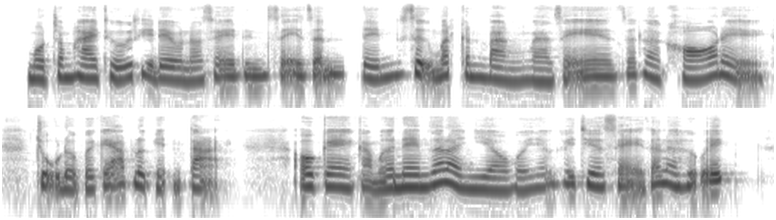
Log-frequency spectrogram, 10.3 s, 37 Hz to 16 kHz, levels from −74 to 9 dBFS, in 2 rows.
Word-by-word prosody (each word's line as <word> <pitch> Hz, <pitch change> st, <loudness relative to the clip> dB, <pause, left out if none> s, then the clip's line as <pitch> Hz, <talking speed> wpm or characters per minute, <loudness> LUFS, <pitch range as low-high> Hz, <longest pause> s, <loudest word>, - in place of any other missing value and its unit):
Một 195 Hz, -2 st, 0 dB
trong 215 Hz, -1 st, 0 dB
hai 210 Hz, -2 st, +3 dB
thứ 200 Hz, -1 st, 0 dB
thì 235 Hz, -3 st, -2 dB
đều 195 Hz, -2 st, +1 dB
nó 175 Hz, +1 st, -3 dB
sẽ 210 Hz, -, -2 dB, 0.2 s
sẽ 250 Hz, 0 st, -2 dB
dẫn 260 Hz, +1 st, -1 dB
đến 215 Hz, +3 st, -1 dB
sự 255 Hz, -1 st, +2 dB
mất 245 Hz, -, 0 dB
cân 220 Hz, -2 st, -1 dB
bằng 185 Hz, -2 st, -2 dB
và 175 Hz, -2 st, -2 dB
sẽ 115 Hz, -8 st, -1 dB
rất 125 Hz, -, -5 dB
là 215 Hz, -, -1 dB
khó 195 Hz, +4 st, +2 dB
để 235 Hz, -1 st, -1 dB, 0.3 s
trụ -, -, +1 dB
được -, -, 0 dB
với -, -, -2 dB
cái -, -, 0 dB
áp -, -, -2 dB
lực -, -, +2 dB
hiện -, -, -5 dB
tại. -, -, 0 dB, 0.5 s
Ô 225 Hz, -, +5 dB
kê, 225 Hz, -2 st, +2 dB
cảm -, -, -2 dB
ơn 210 Hz, +1 st, +3 dB
em 220 Hz, 0 st, +5 dB
rất 275 Hz, +3 st, +4 dB
là 270 Hz, -, +5 dB
nhiều 195 Hz, -3 st, 0 dB
với 185 Hz, 0 st, -3 dB
những 225 Hz, +5 st, -4 dB
cái -, -, -1 dB
chia 230 Hz, -3 st, +2 dB
sẻ 225 Hz, -, -2 dB
rất -, -, +1 dB
là 265 Hz, -, +2 dB
hữu 230 Hz, +2 st, 0 dB
ích. 160 Hz, 0 st, +1 dB
215 Hz, 270 wpm, -24 LUFS, 190-235 Hz, 0.5 s, Ô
